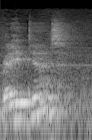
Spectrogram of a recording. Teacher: In each case, we start [ˈreɪdi…], but in the case of the adjective, ‘radiant’ [ˈreɪdiənt], we’ve got a weak [ə], so we can compress into [ˈreɪdjənt]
